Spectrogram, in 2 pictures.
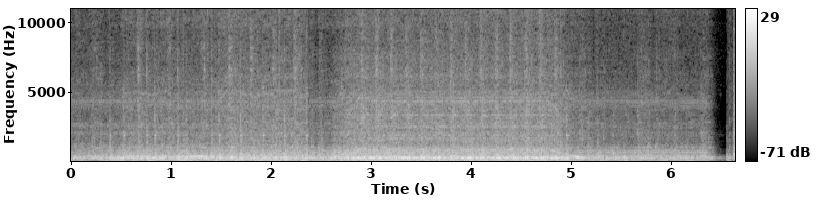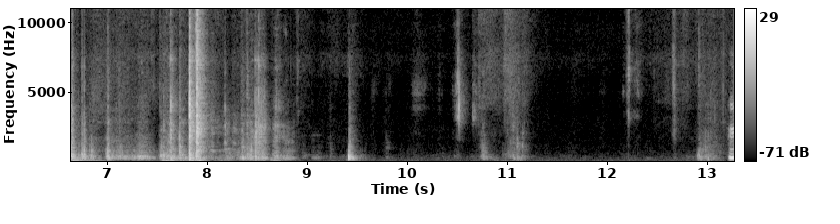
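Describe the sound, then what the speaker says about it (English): A sewing machine runs a steady straight stitch around the edges of a replacement bag handle for about six seconds, then stops, followed by scattered faint handling clicks and near silence. "we just carefully sew all the way around all of the edges with a straight stitch, just a few millimeters in from the edge"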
